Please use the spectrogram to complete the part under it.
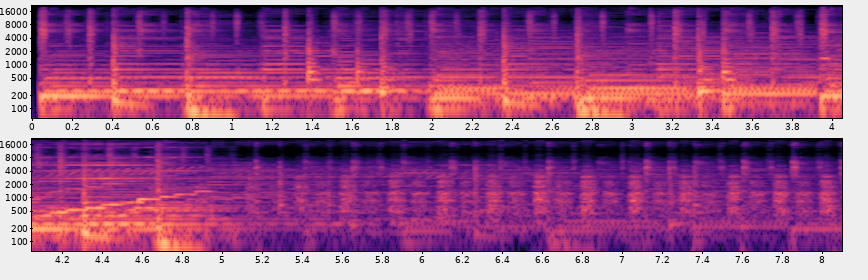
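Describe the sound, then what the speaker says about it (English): A dog pants steadily in the video game Paradigm, its quick breaths running over jingly, tinkling game music that turns quieter about halfway through. "there is only an actual dog staring back at me confusedly"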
